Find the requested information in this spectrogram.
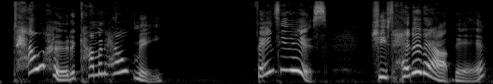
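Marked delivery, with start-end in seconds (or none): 0.1-1.6 high, pushy demand. Retold or imitated. Martha demands Jesus' help. 2.5-3.3 high, loud exclamation of disbelief; astonished. Real, not acted. Preacher's astonished aside.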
